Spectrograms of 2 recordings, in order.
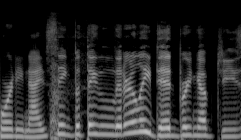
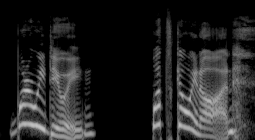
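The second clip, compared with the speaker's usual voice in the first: lively, bouncing delivery with wide, swooping pitch swings; 4 semitones higher than usual. Retelling a comedian's sketch bit: Tucker Carlson impression. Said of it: "he does the Tucker Carlson impression where he's like".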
